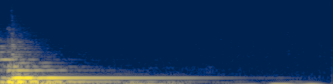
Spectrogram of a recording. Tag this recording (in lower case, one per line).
musical instrument
music
bowed string instrument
